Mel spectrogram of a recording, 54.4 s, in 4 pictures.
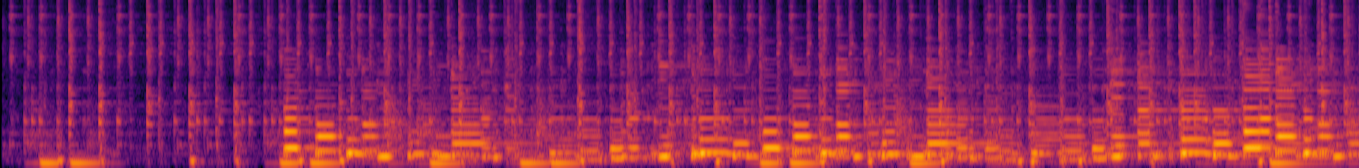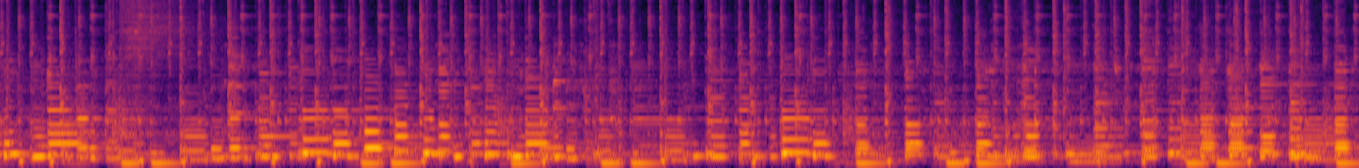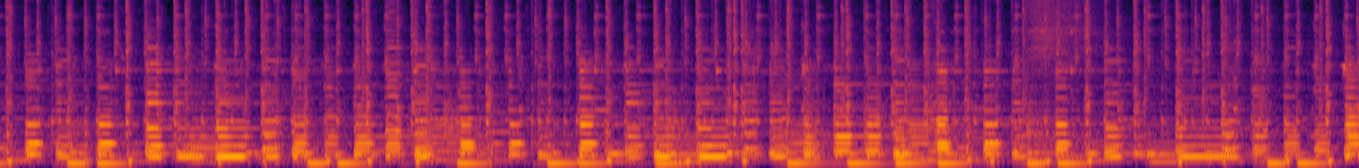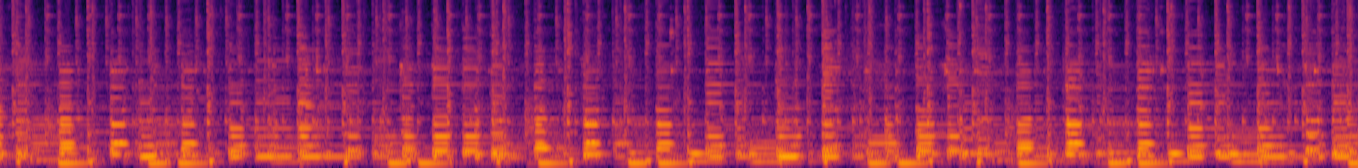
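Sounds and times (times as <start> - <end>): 
swinging bossa nova music: 0.0 - 54.3.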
